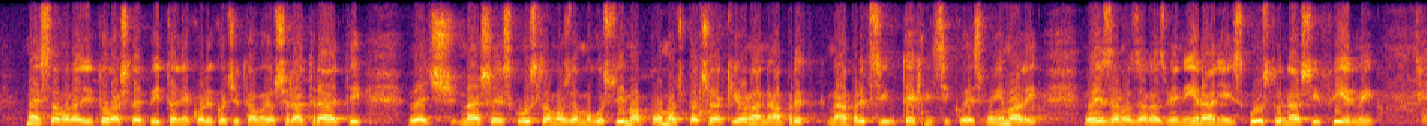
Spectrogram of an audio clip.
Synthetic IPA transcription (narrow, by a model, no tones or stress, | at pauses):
ne̞samo̞ɾad̪it̪o̞ɡaʃt̪oje̞piːt̪aɲe̞ko̞liko̞t͡ɕe̞t̪amo̞jo̞ʃɾaːd̪ɾaːd̪it̪iʋe̞t͡ɕnaʃaiskuːst̪ʋamo̞ʒd̪amo̞ɡusʋimapo̞mo̞t͡ɕpat͡ʃakio̞nanapɾe | naːpɾe̞t̪t̪siut̪e̞xnit̪siko̞jesmo̞imaliʋe̞ːzano̞zaɾazmje̞niːɾaɲe̞iskuːst̪ʋo̞naʃixfiːɾmi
